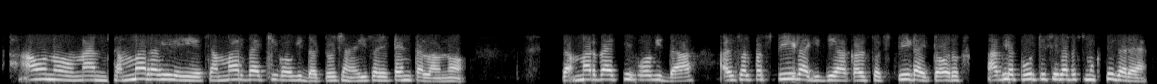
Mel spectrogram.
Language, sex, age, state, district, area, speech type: Kannada, male, 18-30, Karnataka, Shimoga, rural, conversation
